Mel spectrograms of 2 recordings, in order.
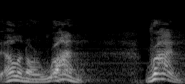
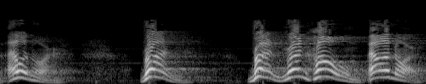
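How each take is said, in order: First: Raised pitch, little extra volume; coach's restrained prompt; first urging. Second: High, loud coach's shout; reenacted sideline holler, pitch jumping up; worked-up yelling. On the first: Retold or imitated. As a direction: mildly urge a runner on. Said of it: "I said". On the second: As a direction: urgently yell a runner home. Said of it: "I'm getting a little w-, worked up".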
